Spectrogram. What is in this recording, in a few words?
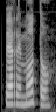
"terremoto", Spanish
